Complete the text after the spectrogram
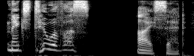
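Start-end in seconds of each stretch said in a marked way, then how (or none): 0.1-1.1 high, faraway reply; distant voice. A narrator's reading. Narrator near fainting, answering Harriet, high distant voice. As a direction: answer as if drifting away. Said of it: "my own voice distant".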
